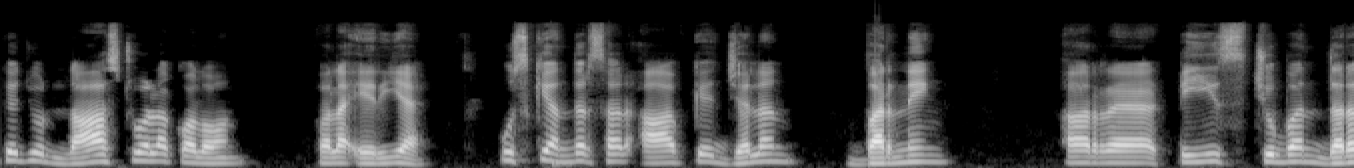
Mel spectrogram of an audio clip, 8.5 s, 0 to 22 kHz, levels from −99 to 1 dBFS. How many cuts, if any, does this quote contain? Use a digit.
0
